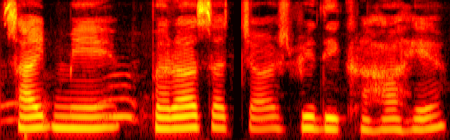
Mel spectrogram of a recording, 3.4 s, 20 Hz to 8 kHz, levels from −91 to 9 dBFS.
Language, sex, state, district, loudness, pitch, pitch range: Hindi, female, Arunachal Pradesh, Lower Dibang Valley, -20 LUFS, 200 Hz, 190-205 Hz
